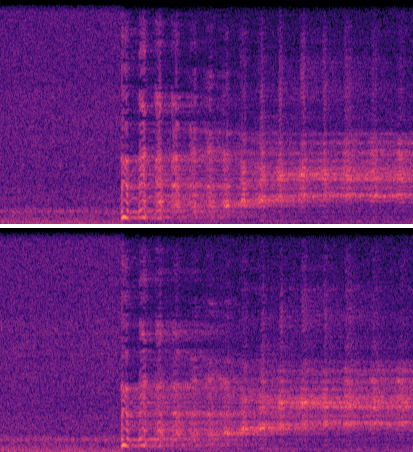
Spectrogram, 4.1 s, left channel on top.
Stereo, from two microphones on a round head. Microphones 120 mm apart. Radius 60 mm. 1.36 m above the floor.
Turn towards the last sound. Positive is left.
turn(degrees=85)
